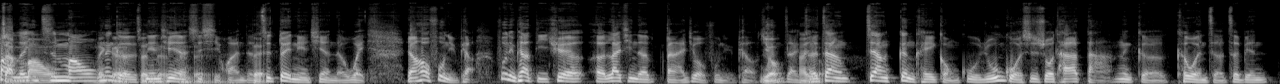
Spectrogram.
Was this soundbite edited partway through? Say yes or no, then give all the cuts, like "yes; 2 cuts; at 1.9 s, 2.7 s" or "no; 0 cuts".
yes; 2 cuts; at 1.0 s, 5.9 s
